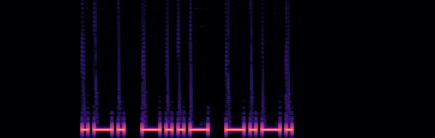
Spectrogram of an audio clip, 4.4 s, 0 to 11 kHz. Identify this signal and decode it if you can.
Morse code, heard as a keyed tone, about 20 wpm, 700 Hz. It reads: RXC
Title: USA Call Sign Postfixes - 3 Letters 20wpm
